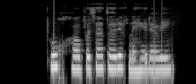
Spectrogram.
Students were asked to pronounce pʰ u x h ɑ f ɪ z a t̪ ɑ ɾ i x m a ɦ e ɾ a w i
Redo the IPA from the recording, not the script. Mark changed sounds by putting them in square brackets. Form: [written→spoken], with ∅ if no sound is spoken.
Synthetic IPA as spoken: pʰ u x h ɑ f ɪ z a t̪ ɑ ɾ i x [m→n] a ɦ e ɾ a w i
